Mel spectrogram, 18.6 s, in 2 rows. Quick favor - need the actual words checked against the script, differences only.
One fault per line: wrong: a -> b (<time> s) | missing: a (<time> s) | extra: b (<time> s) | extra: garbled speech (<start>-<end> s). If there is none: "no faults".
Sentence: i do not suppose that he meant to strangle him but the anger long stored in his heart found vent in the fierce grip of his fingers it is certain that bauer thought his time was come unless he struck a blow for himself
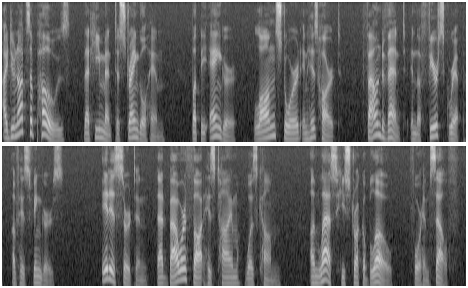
no faults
